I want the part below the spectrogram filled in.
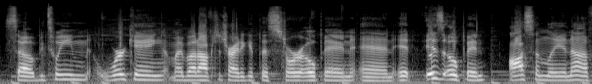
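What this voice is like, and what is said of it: Hoarse, nearly lost voice. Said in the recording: “my voice is practically gone. I've been sick for the last week.”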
